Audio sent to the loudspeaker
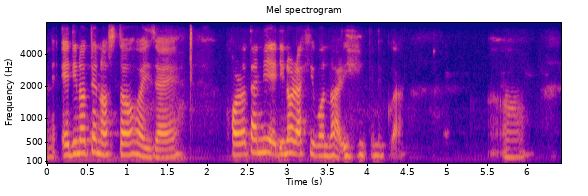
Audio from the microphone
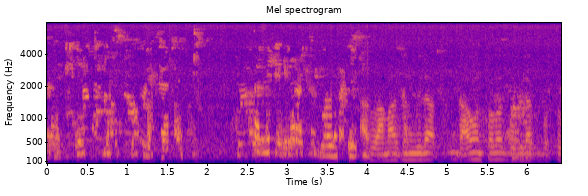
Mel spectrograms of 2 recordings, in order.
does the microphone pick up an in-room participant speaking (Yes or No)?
Yes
